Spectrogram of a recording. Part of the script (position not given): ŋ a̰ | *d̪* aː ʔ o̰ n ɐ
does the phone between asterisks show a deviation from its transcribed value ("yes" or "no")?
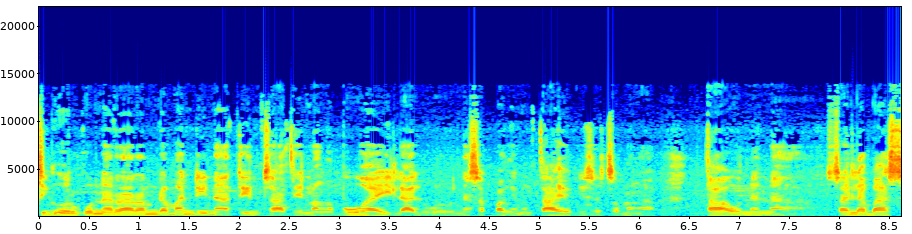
yes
